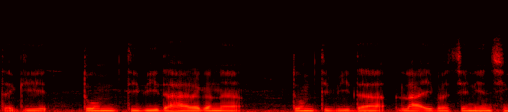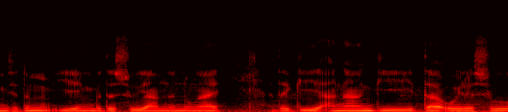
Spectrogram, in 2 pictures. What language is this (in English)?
Manipuri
